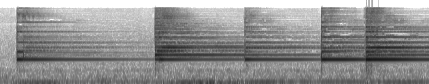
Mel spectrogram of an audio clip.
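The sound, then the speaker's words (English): A gong is struck five times at uneven intervals, each hit ringing out bright and metallic before fading, with later strikes cutting in over the decaying tone. No one speaks. “More gong.”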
